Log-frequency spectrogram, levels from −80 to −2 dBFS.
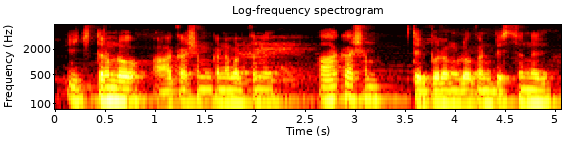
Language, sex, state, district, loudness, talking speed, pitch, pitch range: Telugu, male, Telangana, Hyderabad, -20 LUFS, 105 wpm, 110 Hz, 105-125 Hz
